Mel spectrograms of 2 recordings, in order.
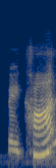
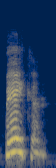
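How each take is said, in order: First: "bacon" stressed on the second syllable, bay-KON. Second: "bacon" punched on the first syllable, BAY-kun; stress on first syllable. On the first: Teacher testing a wrong accent on bacon, stressed bay-KON. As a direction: misplace the accent in "bacon", full vowel in a punched final KON. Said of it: "Do I say". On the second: Teacher offering the usual word, bacon stressed BAY-kun. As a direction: hit BAY in "bacon", let the second syllable reduce and fall. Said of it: "or do I say". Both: Shown as a demonstration.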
